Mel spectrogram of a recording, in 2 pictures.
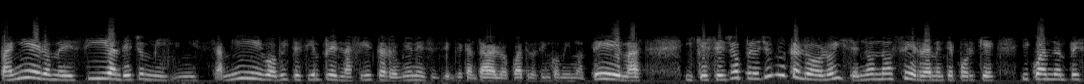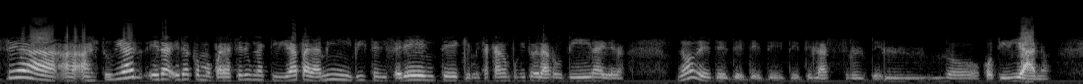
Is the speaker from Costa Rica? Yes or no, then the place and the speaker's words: yes; Costa Rica; moved away as an adult; yo nací en Costa Rica, y bueno, qué sé yo, la vida ya hasta los 18 años estuve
